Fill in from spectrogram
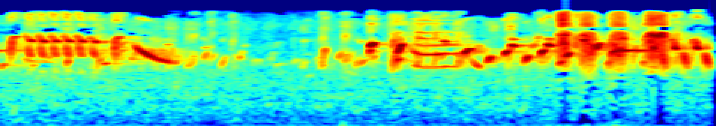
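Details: Goldfinch song used as stimulation to train songbirds: fast high twittering with a run of quick buzzy trills, a short lull, then a bright burst of tinkling notes and sharp rasping phrases.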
